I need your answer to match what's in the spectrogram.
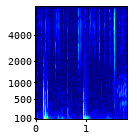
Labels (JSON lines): {"label": "biophony, double pulse", "recorder": "SoundTrap 300"}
